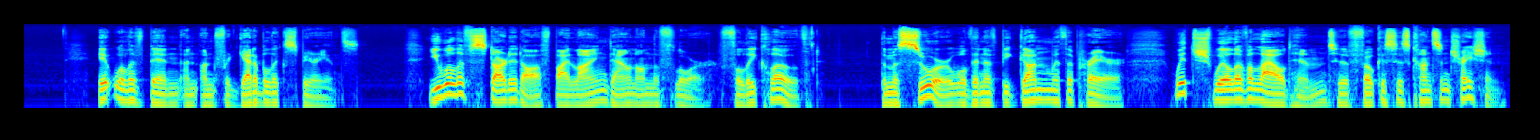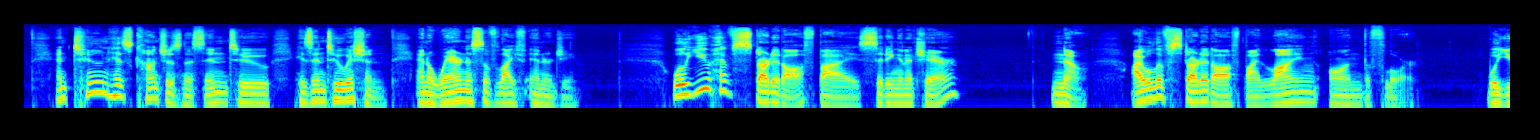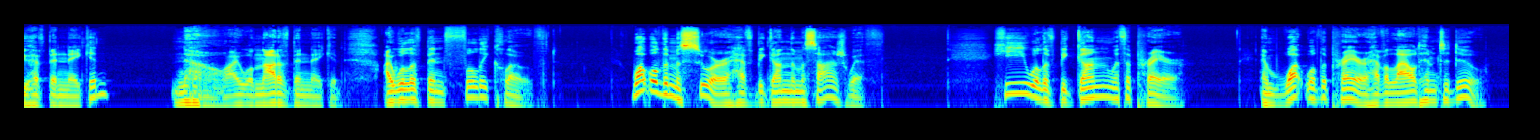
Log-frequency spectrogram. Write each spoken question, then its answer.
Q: Will you have started off by sitting in a chair?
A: No, I will have started off by lying on the floor.

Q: Will you have been naked?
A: No, I will not have been naked.

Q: And what will the prayer have allowed him to do?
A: The prayer will have allowed him to focus his concentration.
